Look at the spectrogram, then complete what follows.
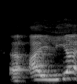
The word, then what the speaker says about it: Eylea: अच्छा ये जी EYLEA ये इसकी प्रोनाउंसिएशन है। आइलिया इंजेक्शन की एक डोज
